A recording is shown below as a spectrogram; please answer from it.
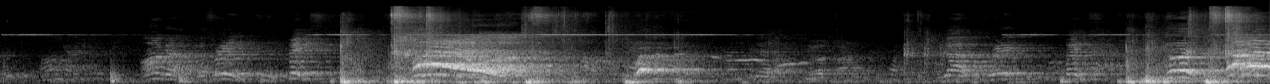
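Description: Sabre fencers' feet stamping on the piste in a fast exchange, each stamp followed by a loud shout that falls in pitch, the loudest about four seconds in, another at about six seconds and a third near the end. The sound rings in a large sports hall.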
